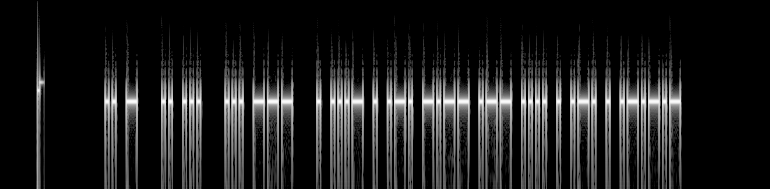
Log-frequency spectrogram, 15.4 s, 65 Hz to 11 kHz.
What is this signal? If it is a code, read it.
Morse code, heard as a keyed tone, about 17 wpm, 700 Hz. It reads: IT IS SO EVERYWHERE.
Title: Sentences from Top 1600 Words 17wpm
